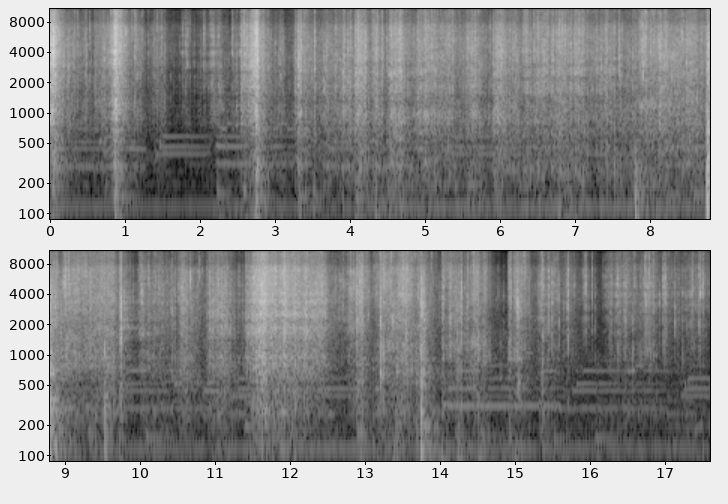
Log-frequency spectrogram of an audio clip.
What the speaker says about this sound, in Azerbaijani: Hələlik isə bu sifarişi açıram.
